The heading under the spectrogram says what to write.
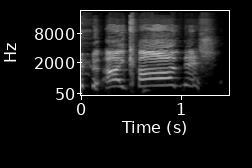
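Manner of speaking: high, loud, slow drawn-out Iconish; slow loud mock-grand Iconish; mock announcer. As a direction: stretch Iconish out in a hammed-up high voice. Echoing the mocking drawn-out name.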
